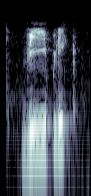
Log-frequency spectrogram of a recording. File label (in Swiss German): "weiblich", alsace; vin; féminin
